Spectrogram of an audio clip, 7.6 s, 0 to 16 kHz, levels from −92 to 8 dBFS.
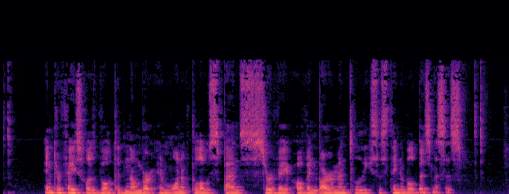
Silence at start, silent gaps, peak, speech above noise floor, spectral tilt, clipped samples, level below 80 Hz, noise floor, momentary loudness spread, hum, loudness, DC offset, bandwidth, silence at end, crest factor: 0.1 s; none; -10 dBFS; 42 dB; -5.5 dB/octave; under 0.1%; -60 dBFS; -67 dBFS; 8 LU; none; -26 LUFS; under 0.1%; 11.5 kHz; 0.4 s; 18 dB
